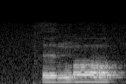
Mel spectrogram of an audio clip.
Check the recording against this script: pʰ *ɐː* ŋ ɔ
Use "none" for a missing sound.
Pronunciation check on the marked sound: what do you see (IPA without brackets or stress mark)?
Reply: əː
